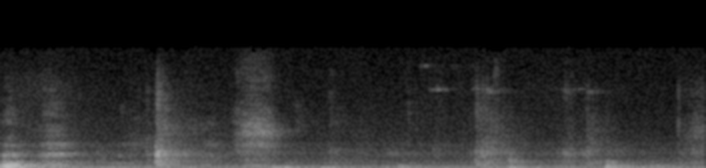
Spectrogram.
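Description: A middle-aged woman sniffles and cries softly near a microphone.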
